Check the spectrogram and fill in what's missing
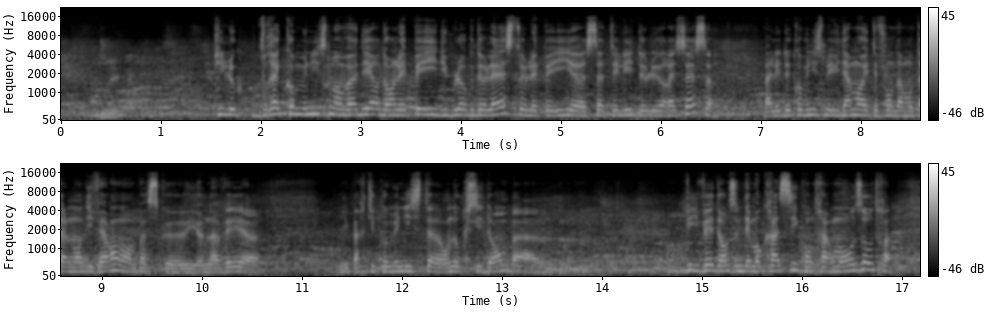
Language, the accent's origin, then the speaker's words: French; Austria; j'ai grandi en Autriche, je suis d'origine polonaise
